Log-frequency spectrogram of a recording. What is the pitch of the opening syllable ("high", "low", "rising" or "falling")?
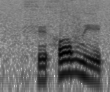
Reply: low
